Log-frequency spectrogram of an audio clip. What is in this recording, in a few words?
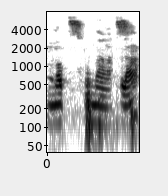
i love you, wolof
